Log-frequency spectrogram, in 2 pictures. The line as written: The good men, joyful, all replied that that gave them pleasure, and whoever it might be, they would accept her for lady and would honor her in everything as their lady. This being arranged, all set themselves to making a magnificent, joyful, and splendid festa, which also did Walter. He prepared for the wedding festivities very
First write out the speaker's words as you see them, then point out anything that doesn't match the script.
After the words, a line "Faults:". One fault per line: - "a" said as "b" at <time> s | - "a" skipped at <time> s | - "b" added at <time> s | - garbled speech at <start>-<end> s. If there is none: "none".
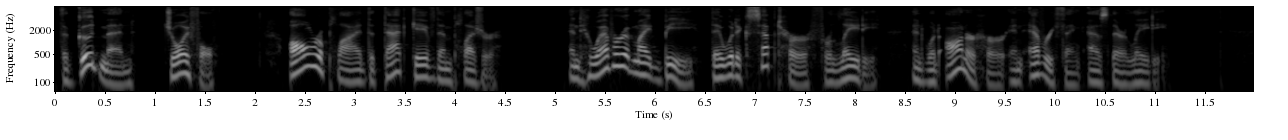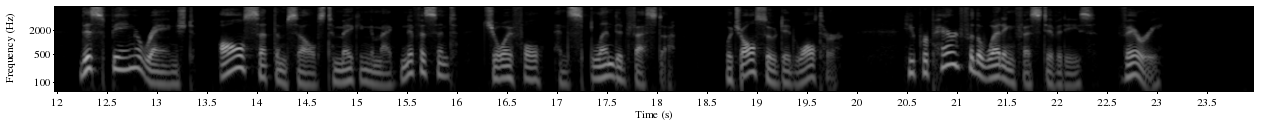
The good men, joyful, all replied that that gave them pleasure, and whoever it might be, they would accept her for lady and would honor her in everything as their lady. This being arranged, all set themselves to making a magnificent, joyful, and splendid festa, which also did Walter. He prepared for the wedding festivities very
Faults:
none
